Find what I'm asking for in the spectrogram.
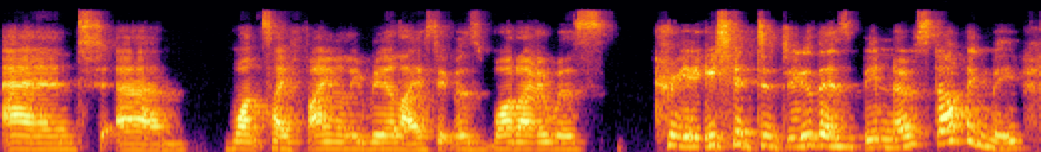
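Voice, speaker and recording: A woman speaks with an English accent at a fairly low pitch. Her intonation is lively and her pace moderate. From southern England. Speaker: author and writing coach. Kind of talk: interview.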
